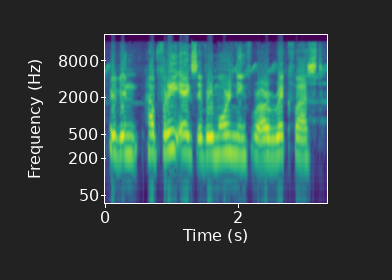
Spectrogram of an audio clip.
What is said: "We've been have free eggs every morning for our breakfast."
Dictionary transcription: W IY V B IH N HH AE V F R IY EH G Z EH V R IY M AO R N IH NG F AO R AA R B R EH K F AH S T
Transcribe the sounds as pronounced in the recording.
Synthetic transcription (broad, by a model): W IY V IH N HH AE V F R IY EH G S EH V R IY M AO R N IH NG F AO R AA W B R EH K F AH S T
